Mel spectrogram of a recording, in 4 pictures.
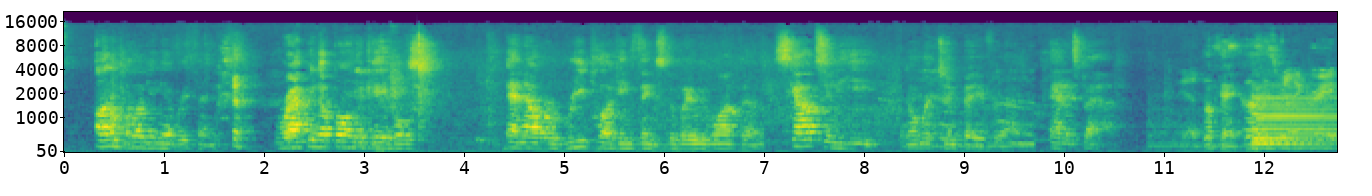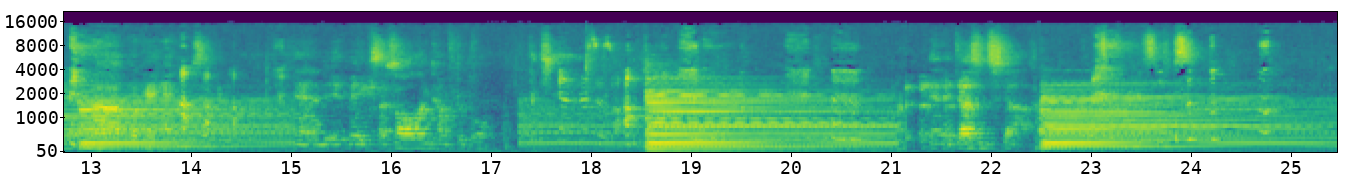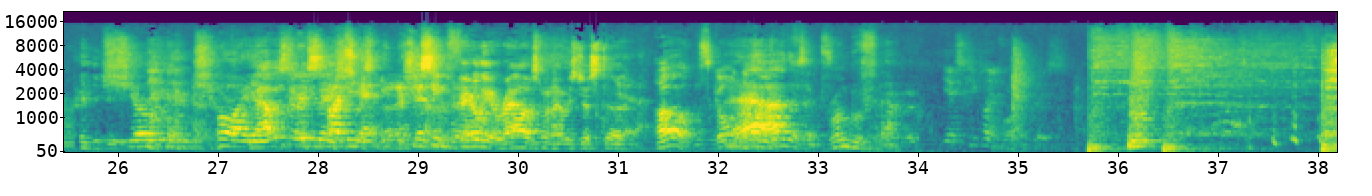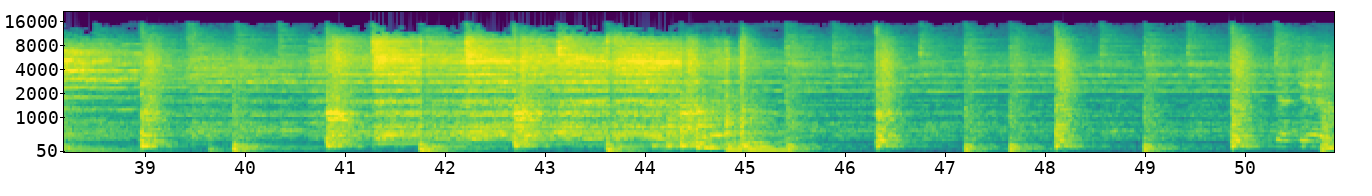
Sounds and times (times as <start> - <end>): Speech: 0.3 - 3.6, 4.4 - 10.6, 11.2 - 14.2, 15.0 - 19.0, 21.1 - 22.4, 25.6 - 35.4, 50.3 - 50.8
Music: 10.8 - 15.2, 17.3 - 21.2, 22.5 - 25.6, 35.7 - 50.8.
